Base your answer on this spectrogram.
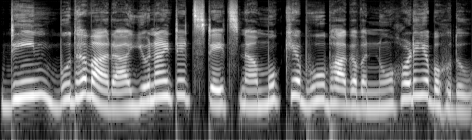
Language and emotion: Kannada, neutral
